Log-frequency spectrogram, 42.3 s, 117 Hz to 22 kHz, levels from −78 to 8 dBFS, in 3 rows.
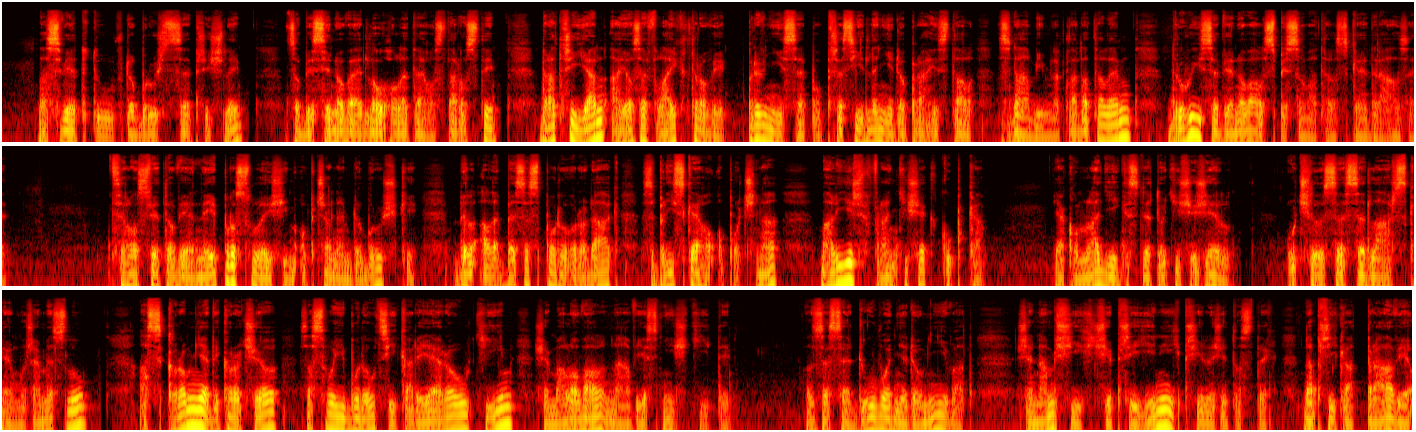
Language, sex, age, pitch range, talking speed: Czech, male, 60-79, 75-100 Hz, 110 wpm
